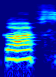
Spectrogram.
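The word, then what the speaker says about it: Gough: and then Onsen Labs Steve Goff yeah it's g-o-f-f is how it's pronounced but it smelled g-o-u-g-h it smelled spelled spelled spelled g-o-u-g-h did you get it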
